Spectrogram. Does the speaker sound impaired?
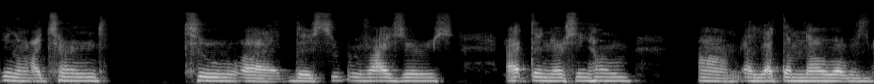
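Yes: spinal muscular atrophy; type 2, from birth, wheelchair user, age 32.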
